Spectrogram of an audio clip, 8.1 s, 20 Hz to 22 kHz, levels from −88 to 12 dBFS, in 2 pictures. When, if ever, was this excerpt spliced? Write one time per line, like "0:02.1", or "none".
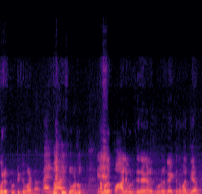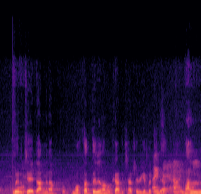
0:04.1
